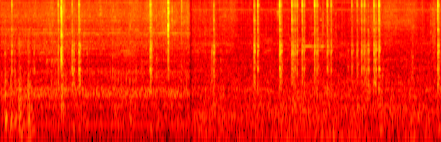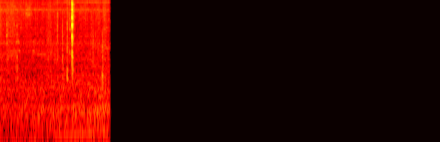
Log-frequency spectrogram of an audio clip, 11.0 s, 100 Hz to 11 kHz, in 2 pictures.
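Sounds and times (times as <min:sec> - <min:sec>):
vehicle road and engine rumble: 0:00.0 - 0:06.9.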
